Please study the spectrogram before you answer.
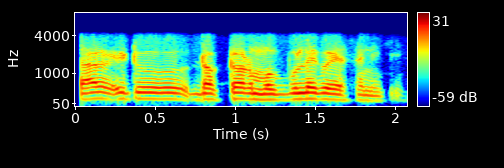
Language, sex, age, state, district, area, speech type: Assamese, male, 18-30, Assam, Barpeta, rural, conversation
